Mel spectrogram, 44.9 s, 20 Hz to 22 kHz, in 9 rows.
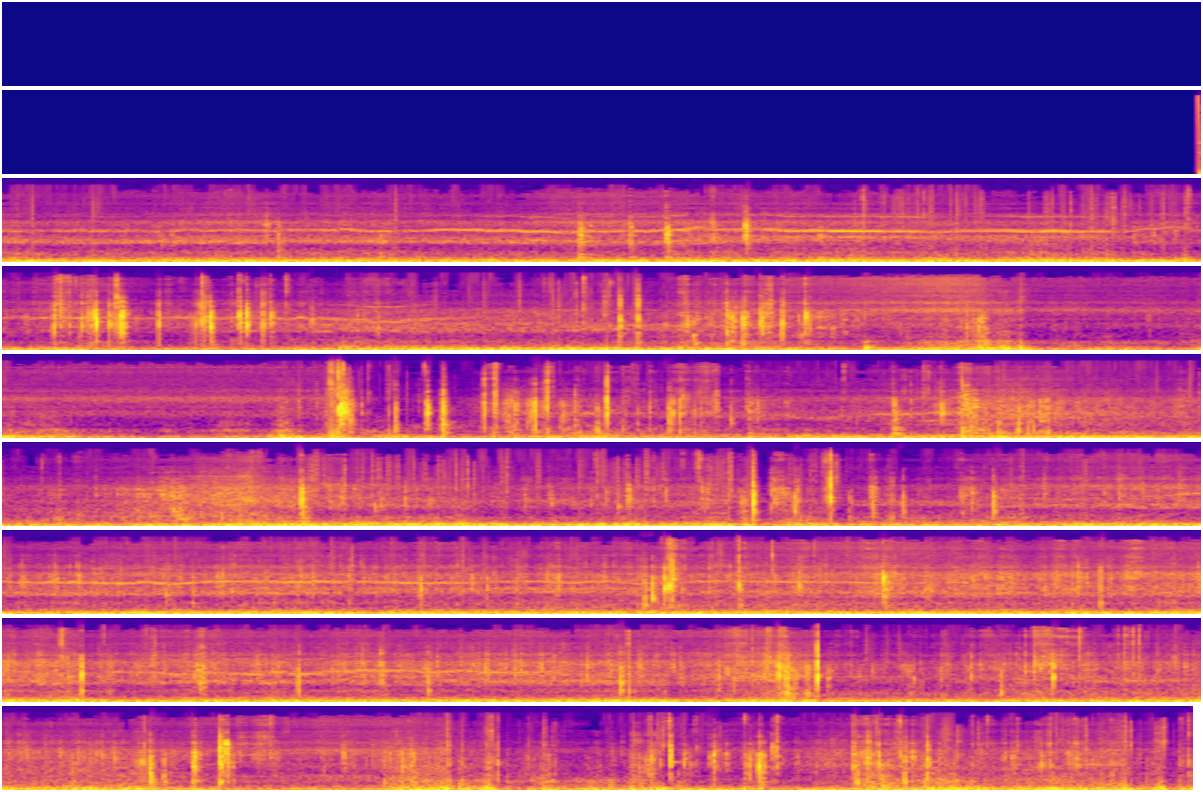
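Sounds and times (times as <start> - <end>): crackles: 10.0 - 44.9
thin wavering whine: 10.0 - 44.9
wind buffeting microphone: 10.0 - 44.9.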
